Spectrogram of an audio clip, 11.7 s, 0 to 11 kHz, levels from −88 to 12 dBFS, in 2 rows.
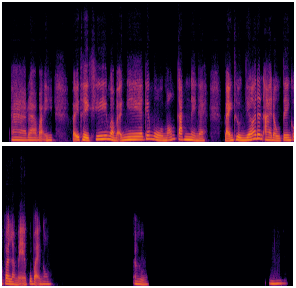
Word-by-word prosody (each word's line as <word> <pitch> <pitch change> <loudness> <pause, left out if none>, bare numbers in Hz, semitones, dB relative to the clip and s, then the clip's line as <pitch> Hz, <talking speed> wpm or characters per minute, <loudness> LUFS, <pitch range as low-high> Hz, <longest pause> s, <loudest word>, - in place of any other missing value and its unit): À, 200 -3 -2
ra 190 -1 -1
vậy. 185 0 -4 0.4
Vậy - - +3
thì 205 -4 +5
khi 255 +8 +1
mà 235 -5 +3
bạn 185 +2 0
nghe 230 +2 +3
cái 280 - 0
mùi 210 -10 0
món 195 +10 -2
canh 225 -4 +3
này 200 -5 +1
nè, 165 -1 -2 0.4
bạn 160 +5 +4
thường 195 -4 +2
nhớ 210 +8 +4
đến 315 -1 +2
ai 200 -7 0
đầu 170 -2 0
tiên, 195 -1 +1
có 230 - -4
phải 215 -2 +3
là 190 -2 -1
mẹ 160 - -2
của 195 - -4
bạn 195 0 -2
không? 195 0 -5 1.6
Ừ. 190 -6 -4 2.4
Ừm. 225 +1 -4
200 Hz, 160 wpm, -23 LUFS, 185-230 Hz, 2.4 s, thì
